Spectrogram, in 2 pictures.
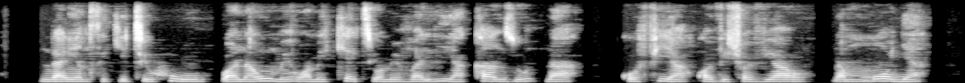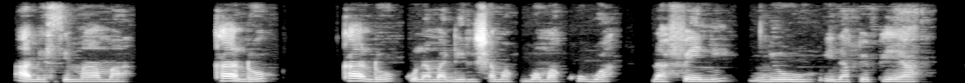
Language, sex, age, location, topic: Swahili, female, 25-35, Mombasa, government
